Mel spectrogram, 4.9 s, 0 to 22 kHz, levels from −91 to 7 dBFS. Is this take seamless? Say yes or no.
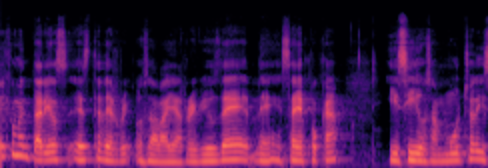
yes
